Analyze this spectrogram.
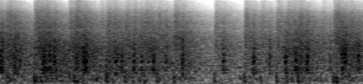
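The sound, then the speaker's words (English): A rapid barrage of fireworks launched at the federal courthouse in Portland early on a Tuesday morning, dense crackling bursts exploding in quick succession like gunfire, loud and continuous over about three seconds with no voices. “A barrage of fireworks launched at the federal courthouse in Portland early Tuesday morning.”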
